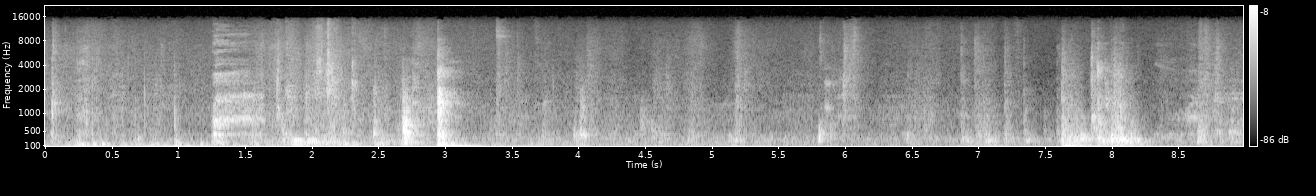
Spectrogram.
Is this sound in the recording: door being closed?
yes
